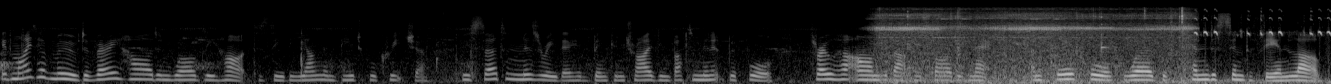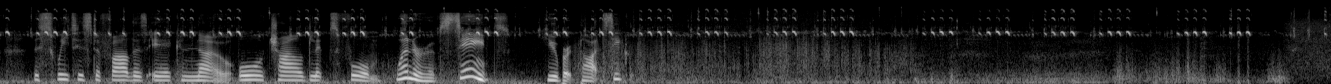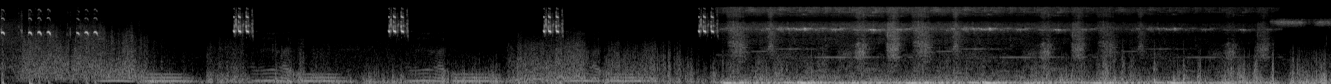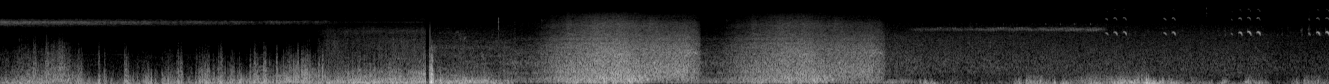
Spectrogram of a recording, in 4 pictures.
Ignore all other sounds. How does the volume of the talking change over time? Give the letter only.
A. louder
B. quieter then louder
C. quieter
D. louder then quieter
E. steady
A.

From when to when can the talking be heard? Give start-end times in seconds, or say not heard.
0.0-19.6.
